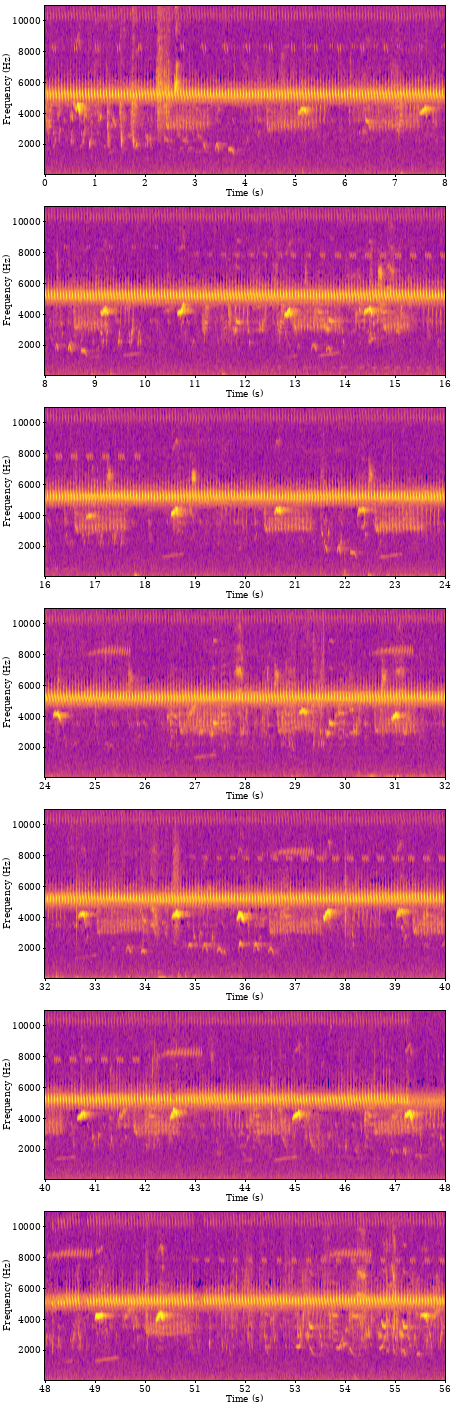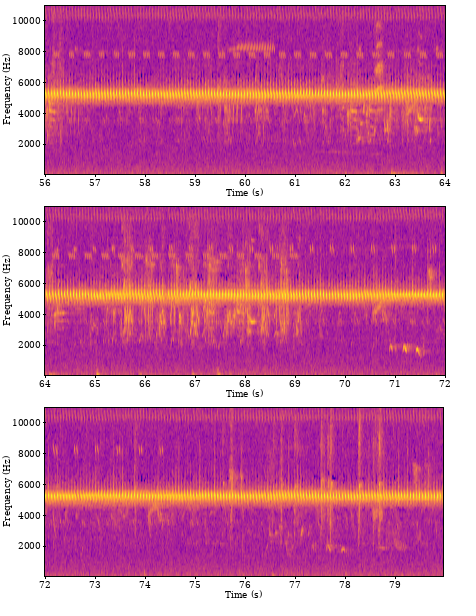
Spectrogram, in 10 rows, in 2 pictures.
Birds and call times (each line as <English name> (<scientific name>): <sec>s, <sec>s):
Gray-backed Camaroptera (Camaroptera brevicaudata): 1.5s
Vitelline Masked-Weaver (Ploceus vitellinus): 19.0s
Fork-tailed Drongo (Dicrurus adsimilis): 29.7s, 54.8s
Red-chested Cuckoo (Cuculus solitarius): 36.2s, 71.3s
White-browed Sparrow-Weaver (Plocepasser mahali): 67.1s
